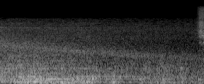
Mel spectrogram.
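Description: Steady hiss of heavy rain, with the last notes of the instrumental intro dying away beneath it. It grows a little quieter toward the end.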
